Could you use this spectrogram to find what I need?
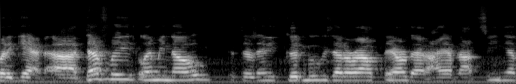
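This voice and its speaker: The voice is raised and projected, with a bright, sharp tone. It moves at a very fast pace. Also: man. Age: 20s. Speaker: wrestling streamer. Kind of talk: live stream chat. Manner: casual, hesitant.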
